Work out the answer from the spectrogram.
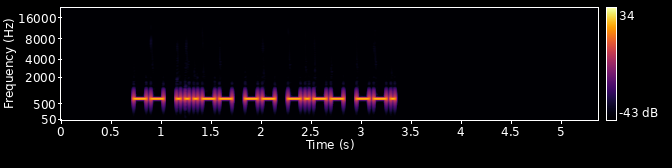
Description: Morse code, heard as a keyed tone, about 28 wpm, 700 Hz. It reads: M3MYG
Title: DXCC-100 Call Signs - 5 Characters - 28wpm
